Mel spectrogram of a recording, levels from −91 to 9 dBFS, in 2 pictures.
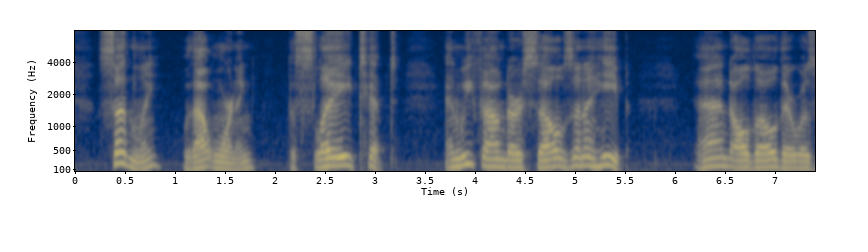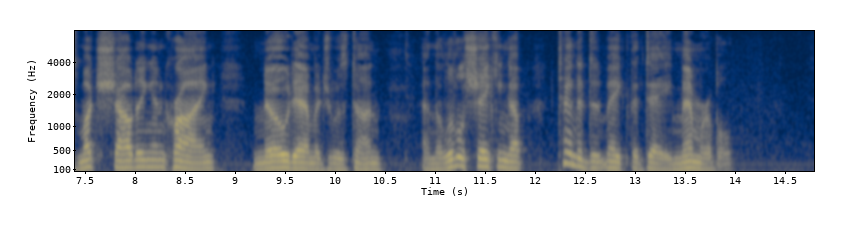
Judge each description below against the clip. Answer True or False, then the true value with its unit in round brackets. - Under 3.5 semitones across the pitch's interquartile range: False (4.1 semitones)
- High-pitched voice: False (140 Hz)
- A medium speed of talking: True (145 wpm)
